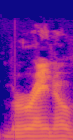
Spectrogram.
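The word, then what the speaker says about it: Moreno: And that's what they call the Mareno Valley. Correct. Did I Did I pronounce it correctly? Mareno Valley. Marino Valley.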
